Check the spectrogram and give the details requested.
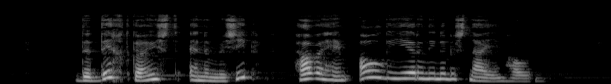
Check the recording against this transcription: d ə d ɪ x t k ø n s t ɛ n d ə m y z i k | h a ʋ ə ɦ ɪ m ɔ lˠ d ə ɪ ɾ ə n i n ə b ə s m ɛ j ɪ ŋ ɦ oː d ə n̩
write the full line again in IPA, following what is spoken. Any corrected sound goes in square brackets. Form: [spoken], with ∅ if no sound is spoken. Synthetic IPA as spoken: d ə d ɪ x t k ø n s t ɛ n d ə m y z i k | h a ʋ ə ɦ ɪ m ɔ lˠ d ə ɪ ɾ ə n i n ə b ə s [n] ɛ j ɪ ŋ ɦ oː d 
